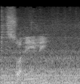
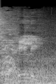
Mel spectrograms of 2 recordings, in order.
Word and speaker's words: Kiswahili: First of all, you pronounce it correct because it's called Kiswahili. While everyone, including Google, says Swahili, but it's called Kiswahili.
